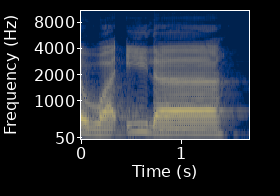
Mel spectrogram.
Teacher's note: حمزہ کو جلدی ادا کریں گے، یہ حرکات میں سے ہے، لام کے اوپر کھڑی زبر ہے تو اس کی لمبائی ایک الف کے برابر ہے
